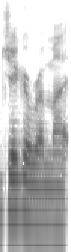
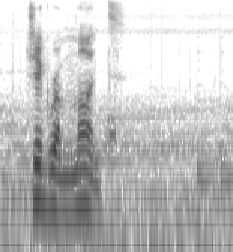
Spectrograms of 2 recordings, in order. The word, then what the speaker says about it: Jigramunt: Forest of Jigaramut is that way. Oh, you know what? We have to go to the Forest of Jigaramut. Jigramunt. Jigramunt. I always say it wrong. I always say Jigaramut.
